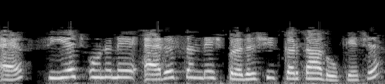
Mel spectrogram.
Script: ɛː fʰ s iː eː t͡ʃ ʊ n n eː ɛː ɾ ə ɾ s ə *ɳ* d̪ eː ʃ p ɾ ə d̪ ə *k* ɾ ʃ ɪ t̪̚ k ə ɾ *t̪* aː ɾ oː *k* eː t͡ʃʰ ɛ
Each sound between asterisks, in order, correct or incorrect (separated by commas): incorrect, incorrect, correct, correct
